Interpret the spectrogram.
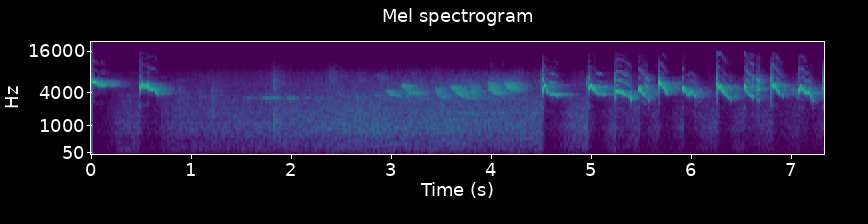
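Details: Oriental white-eye kept as a cage bird during a song-booster trial: high whistled notes, a soft twittering stretch, then a fast burst of sharp descending chirps several per second, over a steady low background noise.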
